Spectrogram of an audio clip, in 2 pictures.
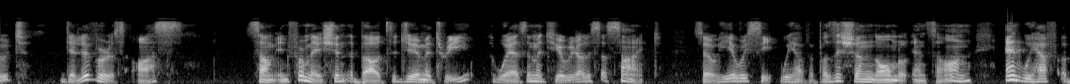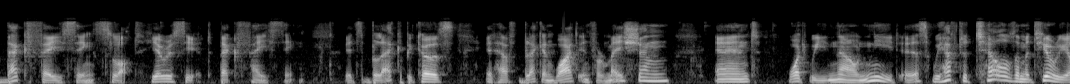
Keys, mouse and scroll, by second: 7.1 click.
